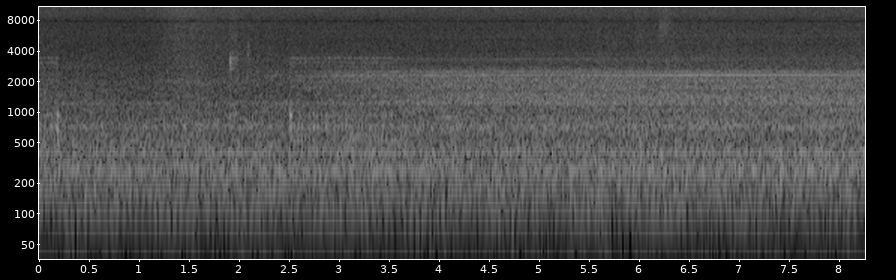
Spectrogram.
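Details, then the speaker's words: Stock AMD CPU cooler on Athlon 200GE, ASRock B450 Mini ITX, under medium load: thin steady high-pitched whine over soft fan rush at constant pitch; cooler cools adequately, but the fan whine is annoying. "There's a pitch to it that I just really don't like. The cooler itself actually doesn't do too bad a job."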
